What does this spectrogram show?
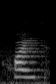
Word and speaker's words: quite: so this is because quite and quiet many students pronounce them the same but actually if we analyze the words we can figure out ah quite has one syllable and quiet has two syllables so even just from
